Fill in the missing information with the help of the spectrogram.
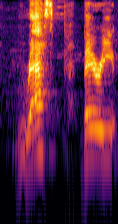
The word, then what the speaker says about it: raspberry: Today's tea is Ambiance, caffeine-free raspberry herbal tea. Very few people pronounce that P, and it's very important to me.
